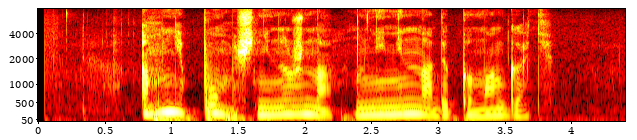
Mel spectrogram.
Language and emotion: Russian, angry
